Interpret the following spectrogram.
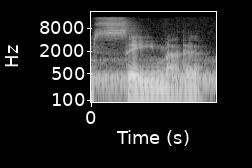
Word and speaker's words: سیمره: هم استفاده می‌کنیم و با تلفظ پارسی امروز بهش میگیم سیمره سیمره هم نام یک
